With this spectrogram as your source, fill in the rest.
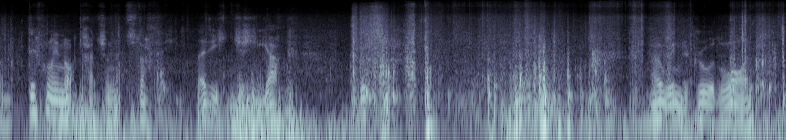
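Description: Cardboard boxes scrape and thump as they are shifted.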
